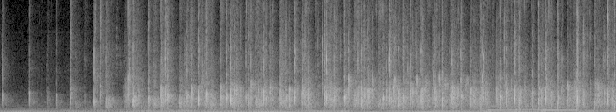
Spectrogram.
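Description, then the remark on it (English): An audience at the Keeper's House Chapel International in Madina Estate, Accra, claps for Jesus steadily over sustained low organ-like tones, the dense clapping continuing for the whole stretch at a moderate, even level without any talking. “Were you clapping for Jesus?”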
